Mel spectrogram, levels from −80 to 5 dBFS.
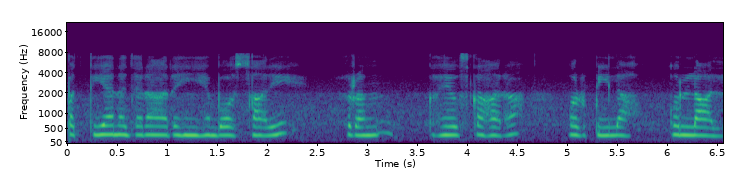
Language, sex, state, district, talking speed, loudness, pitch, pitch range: Hindi, female, Uttar Pradesh, Etah, 135 wpm, -24 LUFS, 280 Hz, 270-290 Hz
